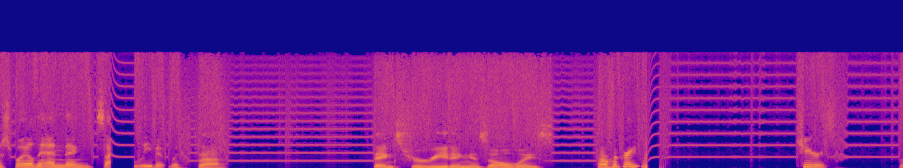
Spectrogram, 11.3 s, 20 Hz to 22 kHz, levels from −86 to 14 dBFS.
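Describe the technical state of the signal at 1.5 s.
The speech drops out between 1.31 and 1.76 s, crackling at both edges with faint hiss inside. This is an intermittent contact: a loose cable or plug opened the line for about 0.31 s. Throughout, a tone around 1.5 kHz and grainy noise sit about 12 dB below the signal. These are converter idle tones from an undithered delta-sigma converter cycling through repeating bit patterns.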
